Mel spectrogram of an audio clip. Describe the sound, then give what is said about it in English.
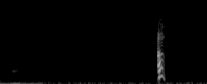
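A single short, loud fart sound effect, played by a Google smart speaker on a voice command, pops out of near silence, a quick buzzy burst lasting only a fraction of a second, with nothing else around it. “Okay, Google, make more fart sounds.”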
